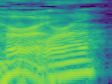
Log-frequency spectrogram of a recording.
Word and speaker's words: Uhura: Uhura.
